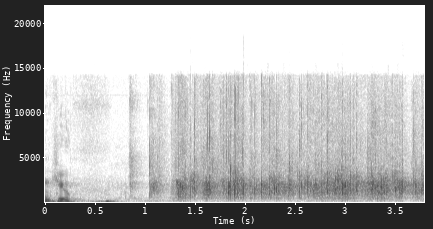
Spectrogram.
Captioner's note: applause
